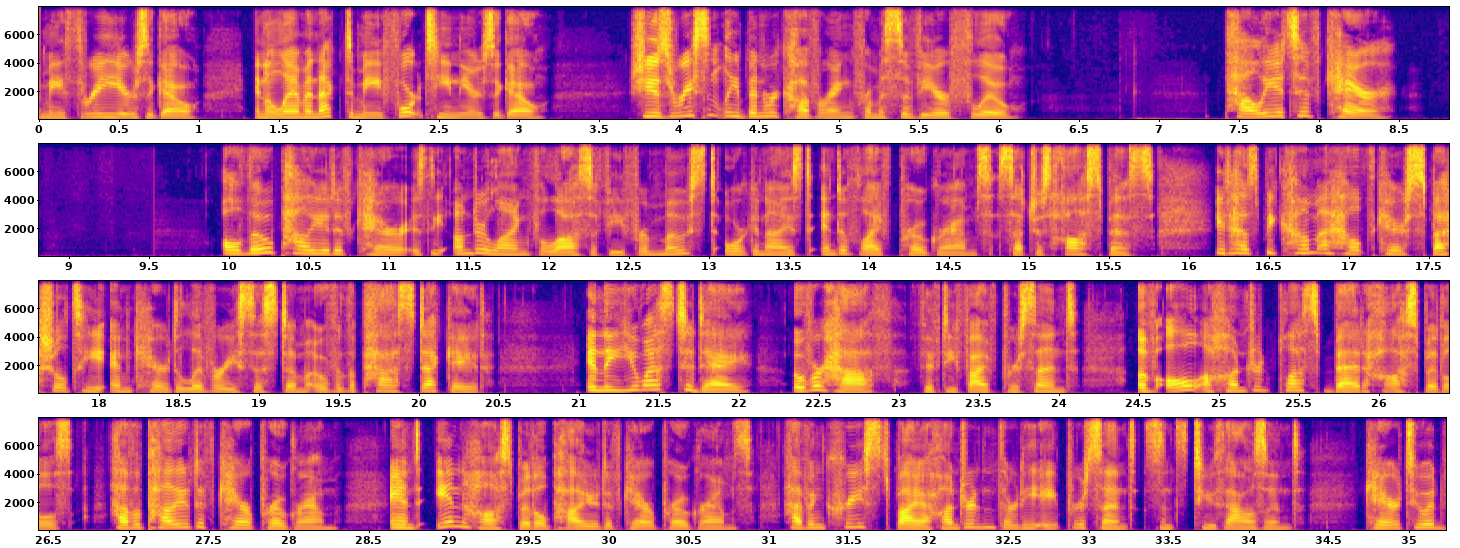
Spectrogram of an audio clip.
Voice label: english american medical narration, american voice actors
